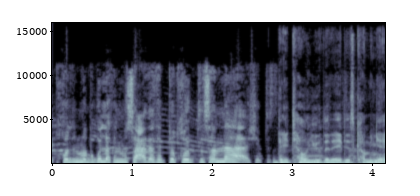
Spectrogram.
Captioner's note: through translator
